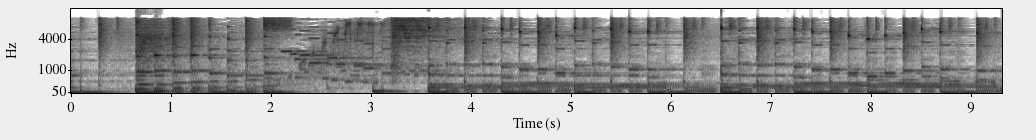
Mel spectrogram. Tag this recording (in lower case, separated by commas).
soundtrack music, music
